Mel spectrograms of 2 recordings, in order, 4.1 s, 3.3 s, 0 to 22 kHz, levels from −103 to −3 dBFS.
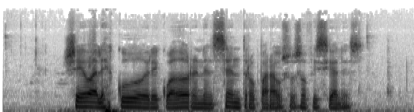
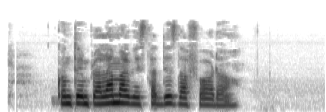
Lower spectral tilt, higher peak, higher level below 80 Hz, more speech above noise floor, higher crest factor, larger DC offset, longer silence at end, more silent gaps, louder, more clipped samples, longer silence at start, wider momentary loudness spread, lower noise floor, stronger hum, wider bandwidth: about the same, -5 dB/octave vs -6 dB/octave; first, 0 dBFS vs -4 dBFS; first, -28 dBFS vs -76 dBFS; second, 33 dB vs 54 dB; about the same, 14 dB vs 18 dB; neither; second, 0.55 s vs 0.9 s; neither; first, -14 LUFS vs -20 LUFS; neither; about the same, 0.65 s vs 0.6 s; second, 7 LU vs 15 LU; second, -46 dBFS vs -74 dBFS; neither; first, 14 kHz vs 11 kHz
